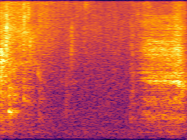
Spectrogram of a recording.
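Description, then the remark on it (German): Soft splashing and sloshing of water in a bathtub, swelling at the start and again toward the end, with a quieter lull between. Fairly faint, no voices. “Jetzt muss ich aber raus hier. Das Wasser wird so langsam kalt.”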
